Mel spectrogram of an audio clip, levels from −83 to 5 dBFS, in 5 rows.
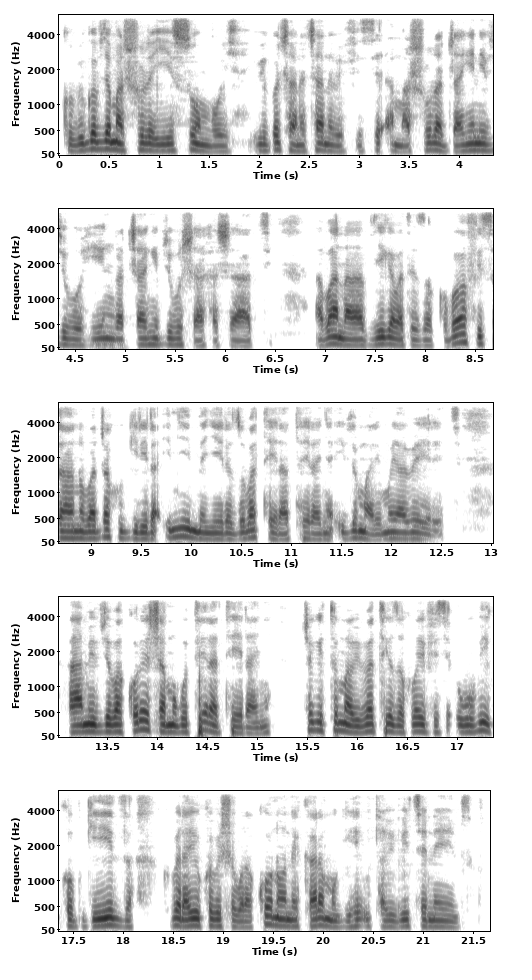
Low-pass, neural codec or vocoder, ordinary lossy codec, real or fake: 5.4 kHz; none; AAC, 48 kbps; real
